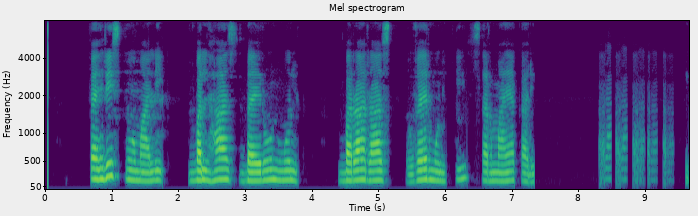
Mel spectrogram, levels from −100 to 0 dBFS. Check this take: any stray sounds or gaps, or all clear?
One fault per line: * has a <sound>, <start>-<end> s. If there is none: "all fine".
* has a laugh, 8.3-9.4 s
